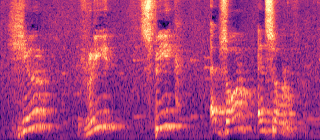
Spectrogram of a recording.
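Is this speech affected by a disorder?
No.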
